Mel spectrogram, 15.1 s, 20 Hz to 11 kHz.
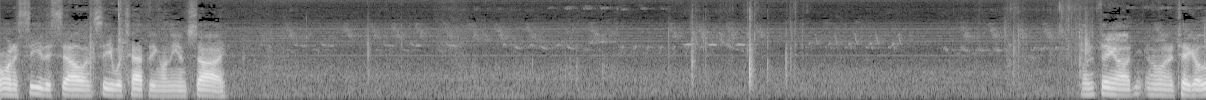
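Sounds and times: birds chirping faintly: 2.1 - 15.0.

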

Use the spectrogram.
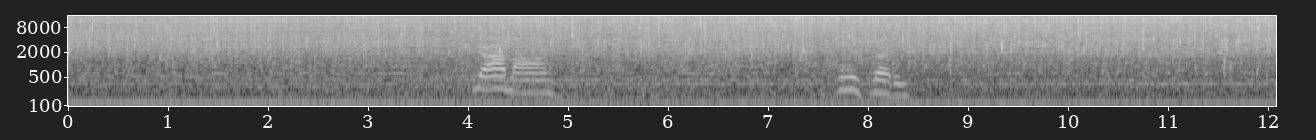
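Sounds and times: churning water rushing: 0.0 - 12.0
low steady hum: 0.0 - 12.0.

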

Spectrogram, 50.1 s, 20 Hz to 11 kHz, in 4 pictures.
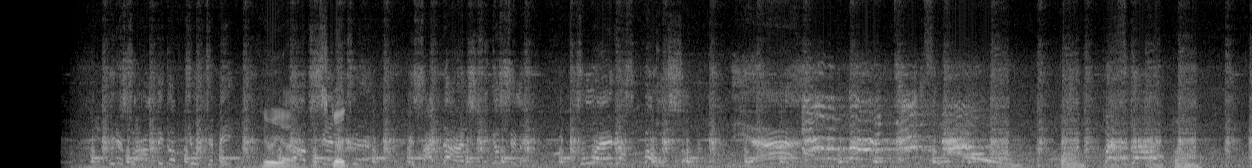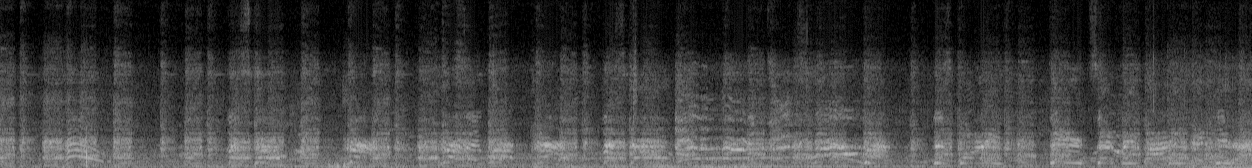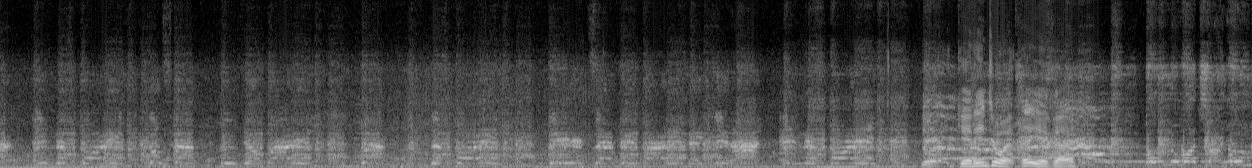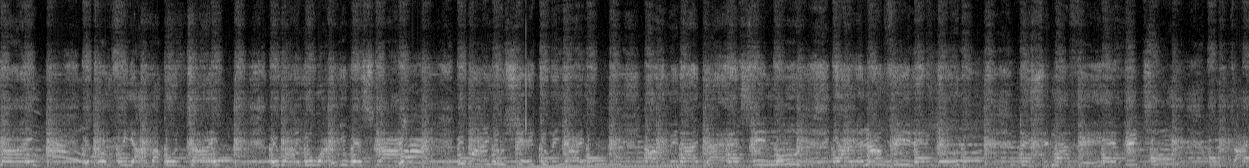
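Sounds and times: dance music with bass line: 0.8 - 50.0.

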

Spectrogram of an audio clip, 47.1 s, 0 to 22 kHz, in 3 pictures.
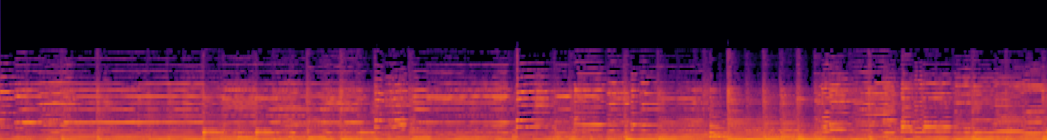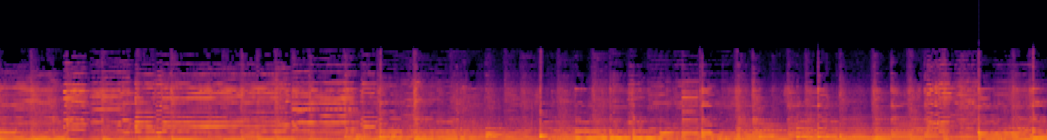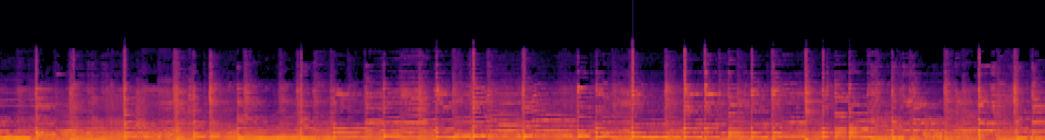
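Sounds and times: harmonica bent notes: 0.0 - 47.0
strummed acoustic guitars: 0.0 - 47.0.

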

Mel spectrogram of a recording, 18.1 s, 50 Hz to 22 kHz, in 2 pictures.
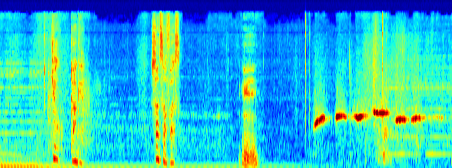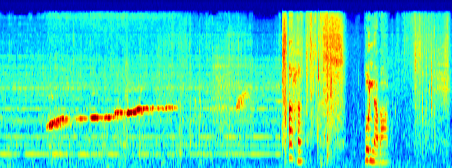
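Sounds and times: soft background music: 0.0 - 5.2, 7.3 - 14.7
person whistling a tune: 6.3 - 8.7, 10.0 - 12.6, 13.7 - 14.1.

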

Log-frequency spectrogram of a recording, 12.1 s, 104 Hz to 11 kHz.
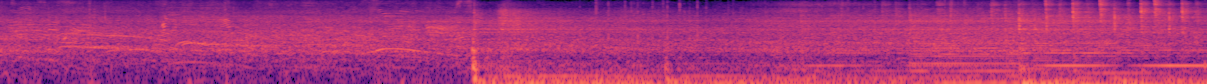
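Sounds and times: bass-heavy music over pa: 4.8 - 12.0.

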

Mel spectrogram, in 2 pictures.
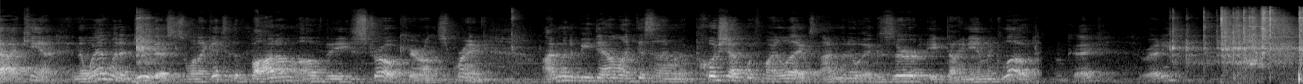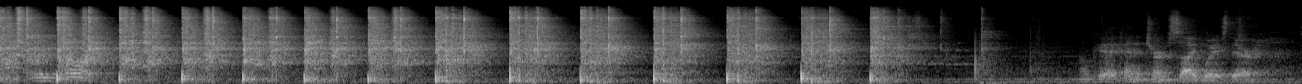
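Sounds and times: pogo stick bouncing with metallic clank: 11.8 - 23.0.

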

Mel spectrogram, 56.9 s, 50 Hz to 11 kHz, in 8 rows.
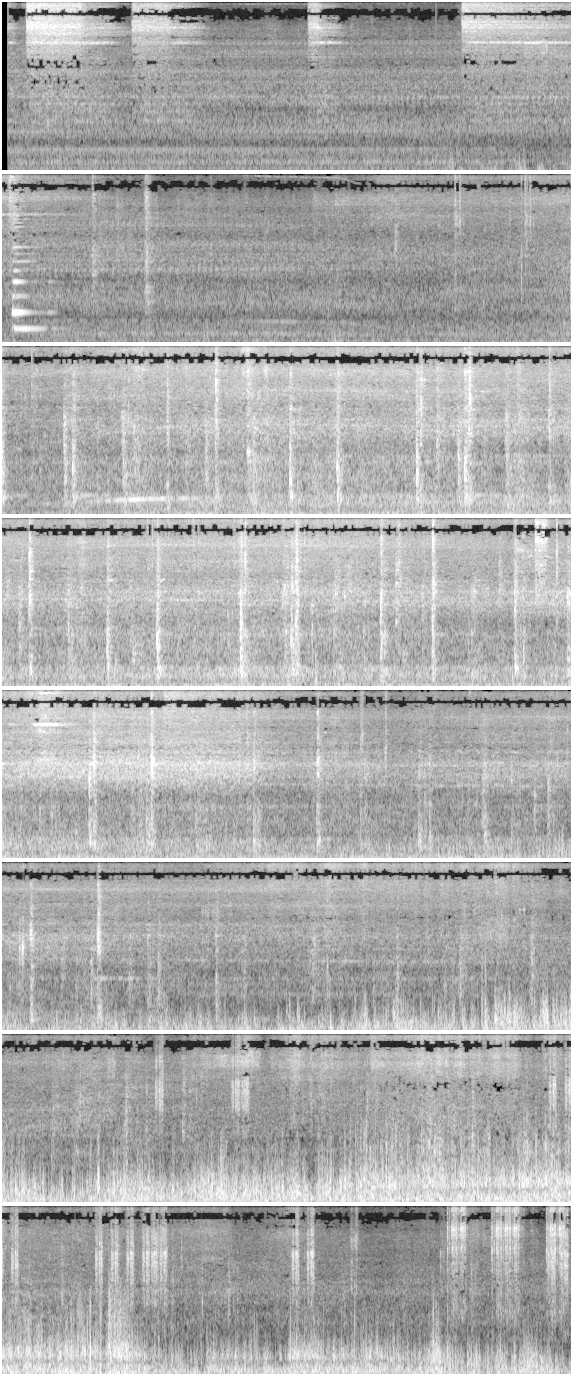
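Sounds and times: train low rumble: 0.0 - 56.9
electric train rising tone: 0.1 - 23.0
train wheels clattering over rails: 12.7 - 51.9.

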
